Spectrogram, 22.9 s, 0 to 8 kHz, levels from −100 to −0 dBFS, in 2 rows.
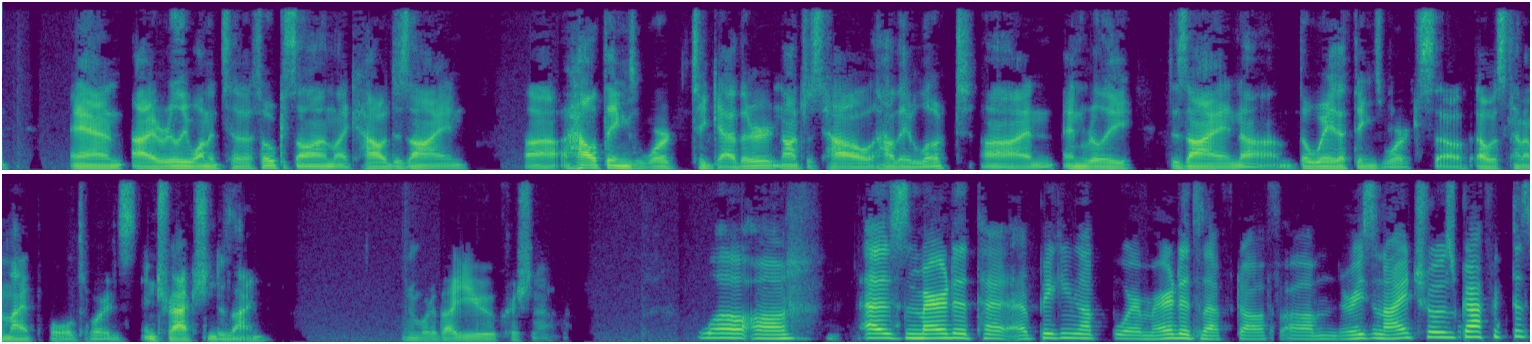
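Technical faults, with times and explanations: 3.4 to 22.14 s, background gated by the echo canceller: The room sound repeatedly dips or drops out, by as much as about 36 dB and for roughly four seconds in total. The echo canceller clamps the microphone hard while the loudspeaker plays, then releases it.
4.73 s, 10.4 to 15.05 s and 18.15 to 22.92 s, echo leak: A delayed copy of the speech trails the original by 276, 250 and 223 ms. It is very faint in the first brief scrap and quieter than the speech in the two longer stretches. This is likely loudspeaker pickup that one side's echo canceller failed to remove.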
